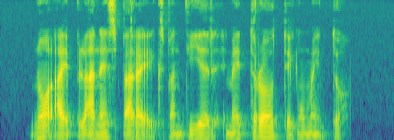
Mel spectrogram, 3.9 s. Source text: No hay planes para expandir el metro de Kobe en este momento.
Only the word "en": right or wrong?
wrong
